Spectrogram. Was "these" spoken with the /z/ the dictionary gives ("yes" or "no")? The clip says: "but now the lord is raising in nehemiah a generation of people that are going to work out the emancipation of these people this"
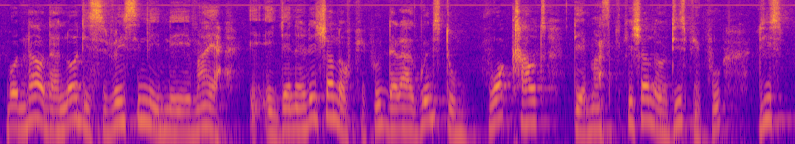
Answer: no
